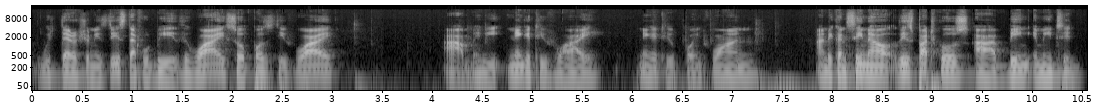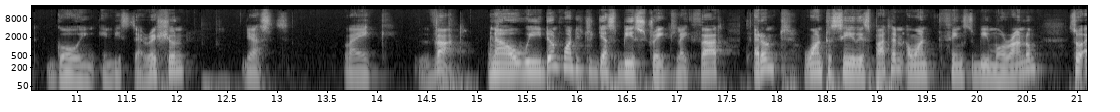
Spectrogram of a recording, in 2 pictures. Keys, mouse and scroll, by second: 2.0 click, 3.4 space, 4.4 Escape, 5.2-6.8 drag, 7.3 space, 12.2 space, 12.2 space, 14.6 space, 17.6 space, 18.9 space.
